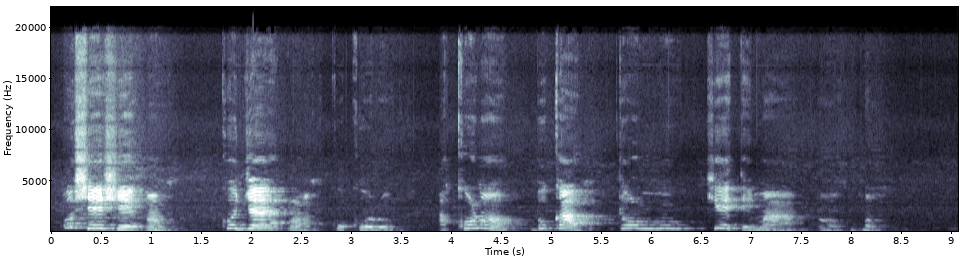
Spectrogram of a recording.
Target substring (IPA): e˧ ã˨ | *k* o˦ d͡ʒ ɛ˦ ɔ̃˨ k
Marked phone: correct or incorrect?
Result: correct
